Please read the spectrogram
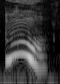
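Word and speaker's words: му (木): Слово «му» произносится также в 4-м тоне.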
